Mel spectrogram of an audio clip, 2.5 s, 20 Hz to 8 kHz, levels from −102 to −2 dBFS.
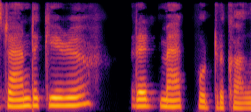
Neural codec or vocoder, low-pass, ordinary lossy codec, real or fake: codec, 16 kHz, 1 kbps, X-Codec, WavLM features, trained on Multilingual LibriSpeech; 7.2 kHz; none; fake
